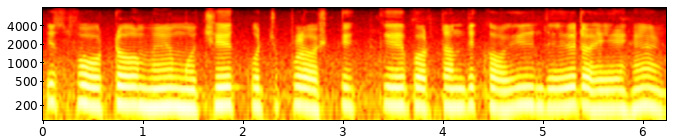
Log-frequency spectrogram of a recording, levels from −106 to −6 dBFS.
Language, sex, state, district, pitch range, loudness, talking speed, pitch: Hindi, female, Madhya Pradesh, Katni, 185-200 Hz, -14 LUFS, 115 wpm, 195 Hz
